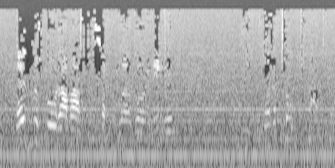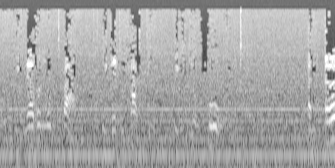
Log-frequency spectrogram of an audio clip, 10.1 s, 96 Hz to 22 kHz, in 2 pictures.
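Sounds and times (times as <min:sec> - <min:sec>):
faint electrical hum: 0:00.0 - 0:10.0
man speaking: 0:00.2 - 0:02.6, 0:03.9 - 0:08.5, 0:09.6 - 0:10.0.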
